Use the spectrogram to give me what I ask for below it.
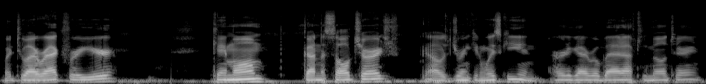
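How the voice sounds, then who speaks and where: A veteran from Montana telling his story haltingly, with many likes and restarts, outdoors in a parking lot. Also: on the low side, fairly even intonation, slight background noise. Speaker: guest, army veteran. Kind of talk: casual storytelling.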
